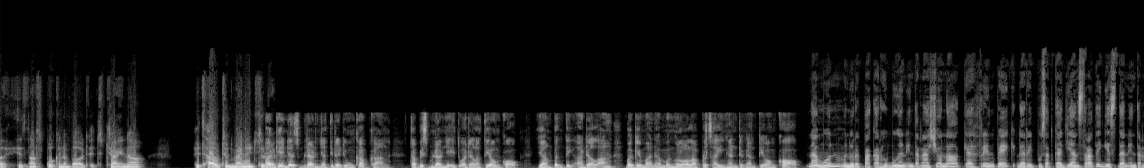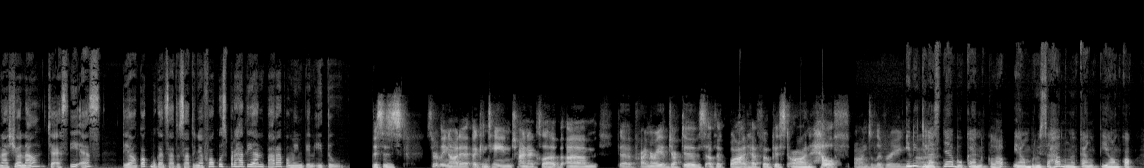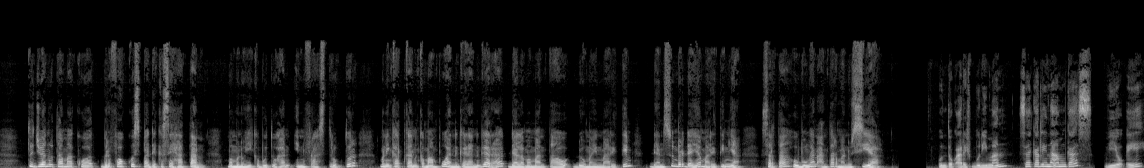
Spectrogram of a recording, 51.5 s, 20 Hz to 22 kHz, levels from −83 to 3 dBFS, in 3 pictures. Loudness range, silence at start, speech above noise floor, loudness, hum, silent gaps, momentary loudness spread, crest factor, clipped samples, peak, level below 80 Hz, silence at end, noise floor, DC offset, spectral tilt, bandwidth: 4 LU; 0 s; 44 dB; -17 LUFS; none; 22.40-22.74 s, 47.79-48.21 s, 50.74-50.87 s; 9 LU; 16 dB; under 0.1%; 0 dBFS; -52 dBFS; 0.05 s; -60 dBFS; under 0.1%; -6 dB/octave; 16.5 kHz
